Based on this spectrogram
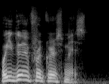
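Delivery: fast, quick, smooth run-together delivery. Teaching an English question, showing it said quickly: quick, smooth run-together delivery. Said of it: "Al hacerlo rápido".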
